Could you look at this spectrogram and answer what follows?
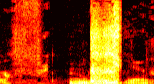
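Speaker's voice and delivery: breathy whisper of dread. Retold or imitated. Traveller whispering as a guard stops him, hushed. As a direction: hiss it under your breath.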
